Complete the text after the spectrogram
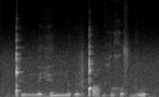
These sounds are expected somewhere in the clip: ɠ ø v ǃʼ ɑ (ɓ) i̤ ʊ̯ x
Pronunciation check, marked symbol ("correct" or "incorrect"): correct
